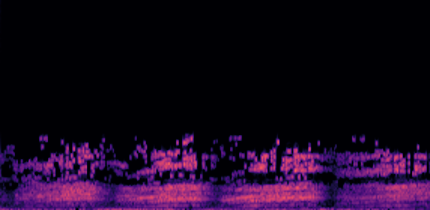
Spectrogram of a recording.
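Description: Four long, harsh, drawn-out calls of captive Hawaiian crows (alala), kept in aviaries in Hawaii, follow one another in a steady rhythm, each roughly a second long, raspy and mid-pitched, with no voices present.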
